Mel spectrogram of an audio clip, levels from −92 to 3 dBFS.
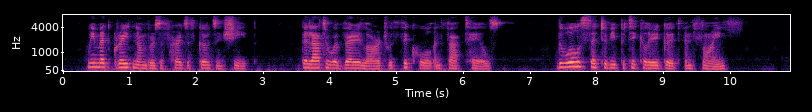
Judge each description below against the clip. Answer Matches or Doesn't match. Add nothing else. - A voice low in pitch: Doesn't match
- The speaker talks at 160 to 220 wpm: Matches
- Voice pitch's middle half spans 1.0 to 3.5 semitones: Doesn't match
